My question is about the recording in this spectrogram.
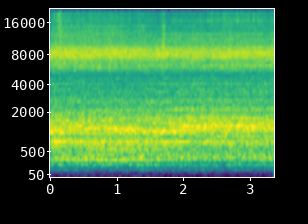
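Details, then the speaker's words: Electrolux LT9 top-load washing machine running with a bearing problem: loud, steady roaring rumble typical of worn drum bearings. "Tô com uma Electrolux LT9, problema de rolamento. Olha a barulheira que ela faz."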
